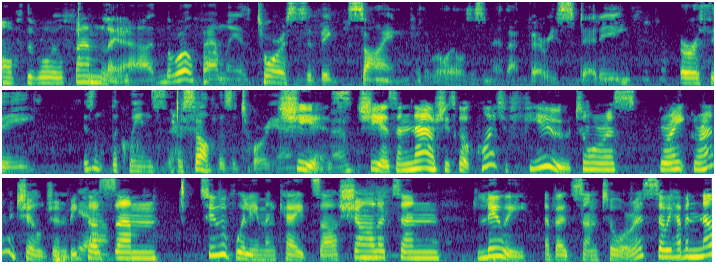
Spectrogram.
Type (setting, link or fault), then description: fault, sounds in the background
